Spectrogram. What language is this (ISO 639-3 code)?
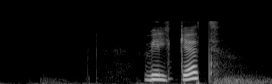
swe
